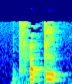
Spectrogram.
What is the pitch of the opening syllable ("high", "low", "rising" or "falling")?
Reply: low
